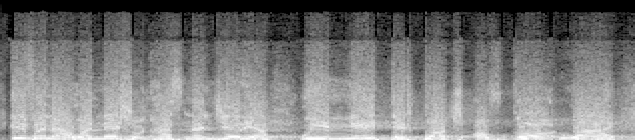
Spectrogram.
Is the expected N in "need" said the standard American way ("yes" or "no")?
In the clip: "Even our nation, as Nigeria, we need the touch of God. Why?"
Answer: yes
